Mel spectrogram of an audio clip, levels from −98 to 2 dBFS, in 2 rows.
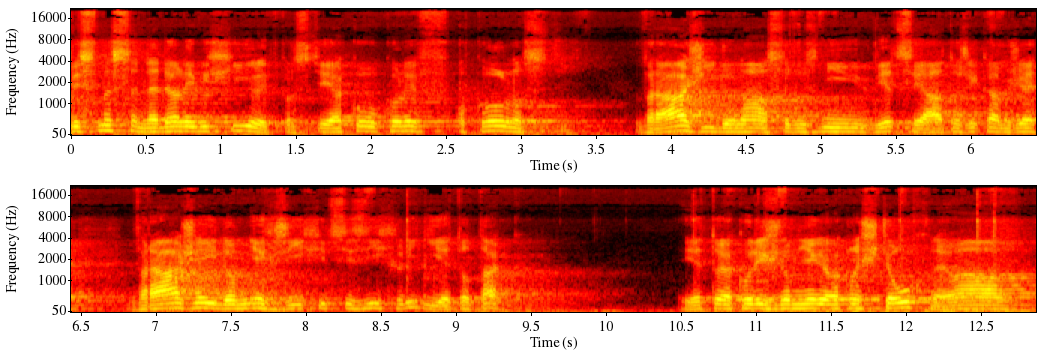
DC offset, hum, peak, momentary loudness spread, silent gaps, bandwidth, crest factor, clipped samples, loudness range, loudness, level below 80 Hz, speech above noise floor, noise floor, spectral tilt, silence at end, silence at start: under 0.1%; none; -6 dBFS; 9 LU; none; over 20 kHz; 20 dB; under 0.1%; 3 LU; -26 LUFS; -48 dBFS; 28 dB; -54 dBFS; -4.5 dB/octave; 0 s; 0 s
